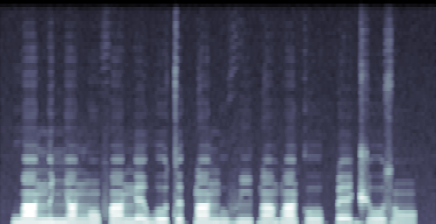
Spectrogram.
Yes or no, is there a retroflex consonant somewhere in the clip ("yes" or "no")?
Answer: no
